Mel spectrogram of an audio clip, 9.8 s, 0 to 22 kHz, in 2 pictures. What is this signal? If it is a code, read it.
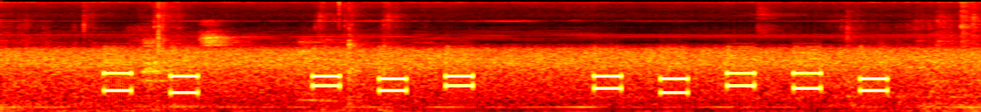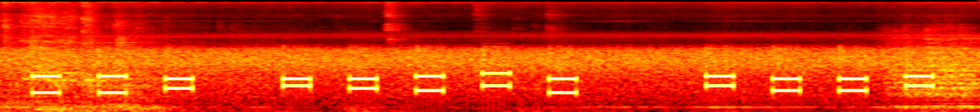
DTMF, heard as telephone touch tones, dialled by machine, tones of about 140 ms, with the noise inside a lift. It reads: 62 040 81#94 227 *75#1 0440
